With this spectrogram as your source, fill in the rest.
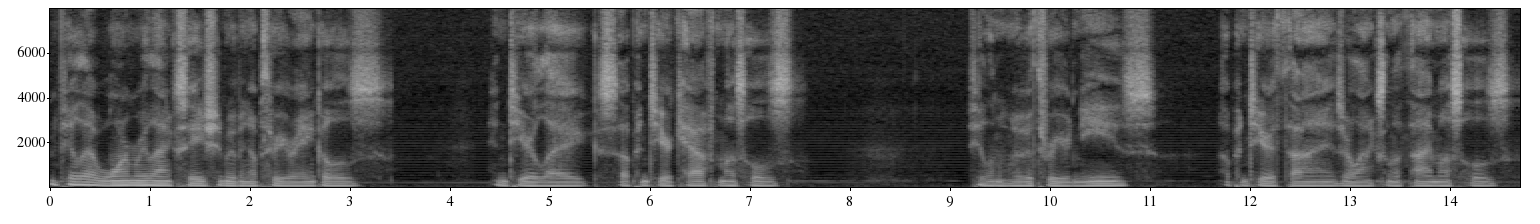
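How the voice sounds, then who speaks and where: Very deep, mellow man guiding sleep hypnosis. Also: fairly even intonation, slow. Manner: soothing, hushed, instructional delivery. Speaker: hypnosis session guide.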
